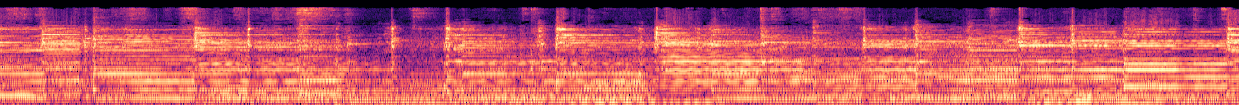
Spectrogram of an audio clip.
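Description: Music led by plucked guitar, played at a steady level with many quick notes.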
